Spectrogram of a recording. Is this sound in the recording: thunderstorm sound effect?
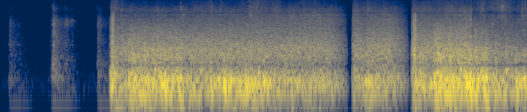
yes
